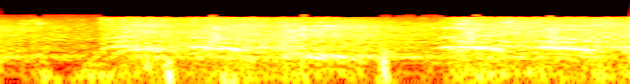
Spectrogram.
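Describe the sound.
Arena crowd at a college basketball game chanting "Let's Go" in rhythmic sung phrases over a steady background roar, with a couple of low thumps punctuating the chant.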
